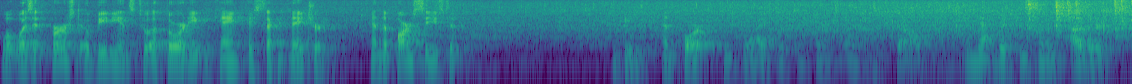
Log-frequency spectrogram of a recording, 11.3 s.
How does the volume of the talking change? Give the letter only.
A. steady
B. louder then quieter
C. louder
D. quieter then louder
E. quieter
D.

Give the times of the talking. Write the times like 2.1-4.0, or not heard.
0.0-4.5, 6.1-11.2.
